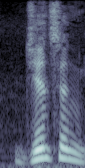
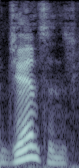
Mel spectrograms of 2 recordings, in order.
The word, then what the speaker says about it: Jansen: Jensen got the Jansen, got the save. I don't know why I always call him Jensen. Is it Jensen? No, Jansen.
